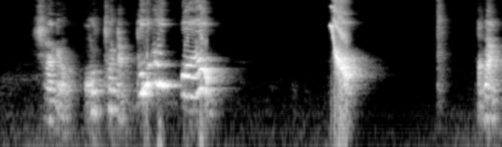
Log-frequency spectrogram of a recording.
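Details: Household parrot producing human-like words in short clustered syllables, then a single loud downward-sweeping squawk and brief chirps, indoors.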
